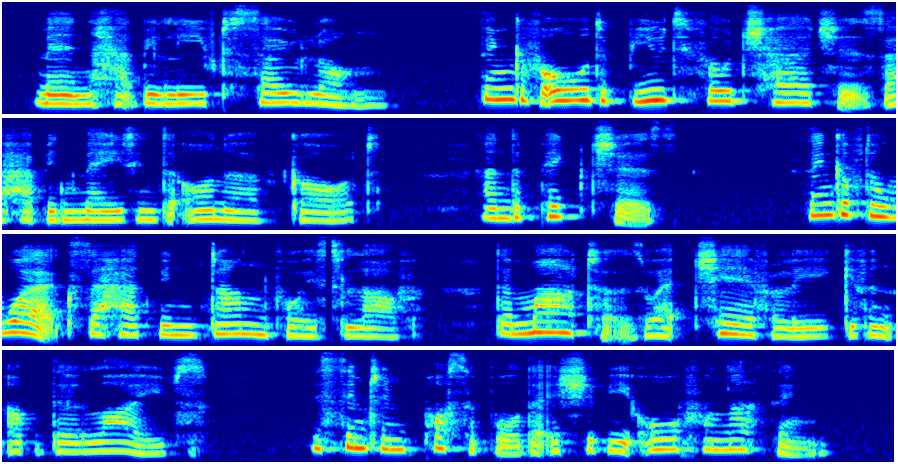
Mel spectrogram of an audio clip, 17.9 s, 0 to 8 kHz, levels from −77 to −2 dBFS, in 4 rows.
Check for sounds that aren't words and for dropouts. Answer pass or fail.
fail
